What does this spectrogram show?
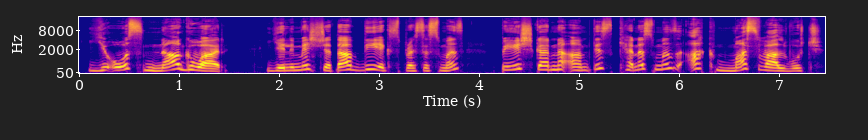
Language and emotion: Kashmiri, disgusted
